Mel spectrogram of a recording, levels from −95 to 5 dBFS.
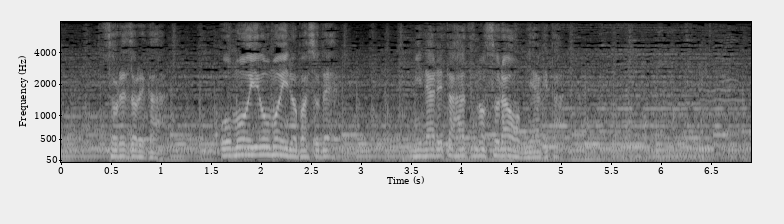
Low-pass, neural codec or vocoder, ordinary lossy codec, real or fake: none; none; none; real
